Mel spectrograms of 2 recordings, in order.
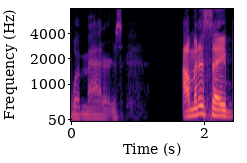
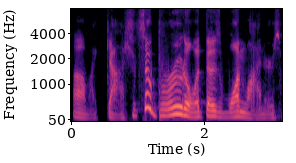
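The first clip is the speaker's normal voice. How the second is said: ordinary talk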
